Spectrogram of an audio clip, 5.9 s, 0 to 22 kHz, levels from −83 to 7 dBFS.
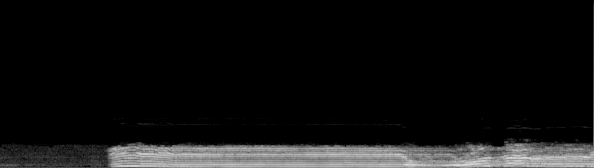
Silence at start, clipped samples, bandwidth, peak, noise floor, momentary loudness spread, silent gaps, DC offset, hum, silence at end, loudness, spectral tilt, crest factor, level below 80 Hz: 1.1 s; under 0.1%; 3.5 kHz; -2 dBFS; -55 dBFS; 5 LU; none; under 0.1%; none; 0 s; -14 LUFS; -0.5 dB/octave; 14 dB; -60 dBFS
